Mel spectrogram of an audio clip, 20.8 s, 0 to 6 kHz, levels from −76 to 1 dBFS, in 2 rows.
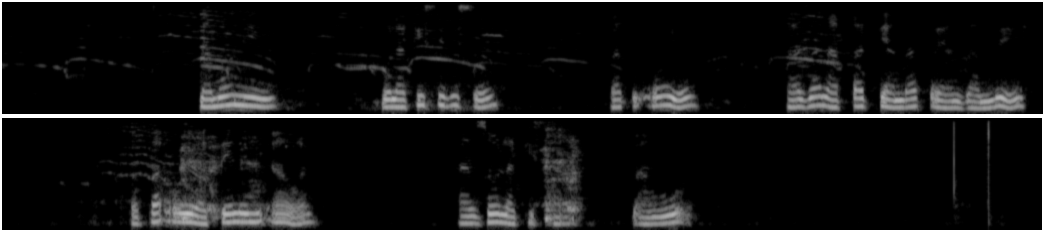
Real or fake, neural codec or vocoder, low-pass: real; none; 5.4 kHz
